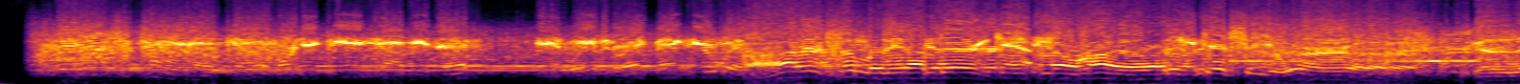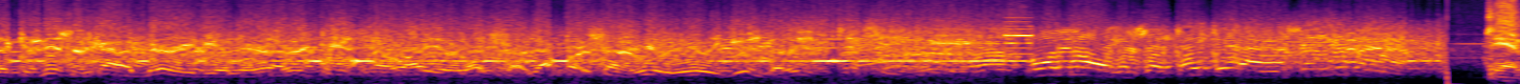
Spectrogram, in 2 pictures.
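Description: CB radio receiver audio: several garbled, overlapping voices from distant skip stations, too distorted and warbly to make out, with a steady whistle of a carrier tone running through the middle. The band is crowded and noisy with long-distance skip.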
